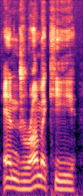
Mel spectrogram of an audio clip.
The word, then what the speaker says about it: Andromache: First word for this episode is andromache. I think that is how it's pronounced. Capital A-N-D-R-O-M-A-C-H-E.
